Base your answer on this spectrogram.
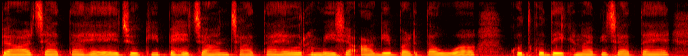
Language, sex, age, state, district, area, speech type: Hindi, female, 18-30, Rajasthan, Jaipur, urban, spontaneous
